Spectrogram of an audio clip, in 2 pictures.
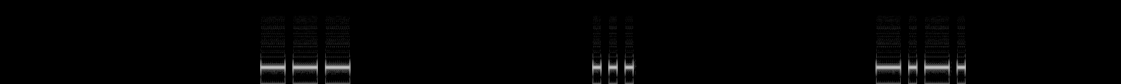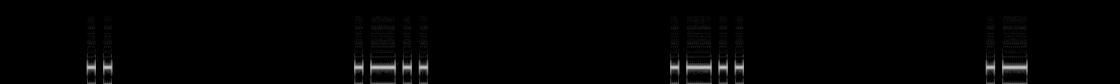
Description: Morse code, heard as a keyed tone, about 15 wpm, spaced as for 3 wpm, 800 Hz. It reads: OSCILLA
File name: Special INGs / Special INGs-mp3s / VerySlowToFaster Ing @10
